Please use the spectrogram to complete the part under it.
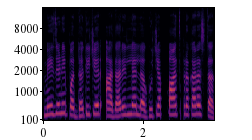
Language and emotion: Goan Konkani, neutral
